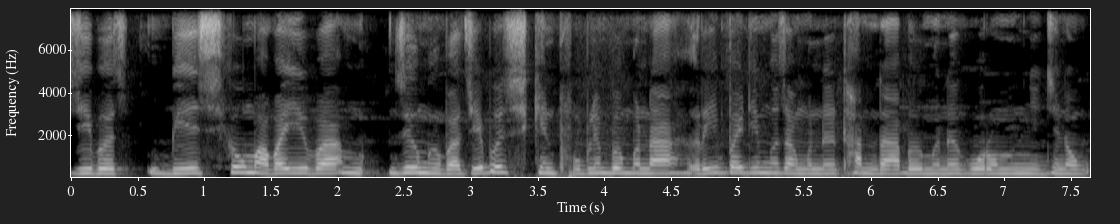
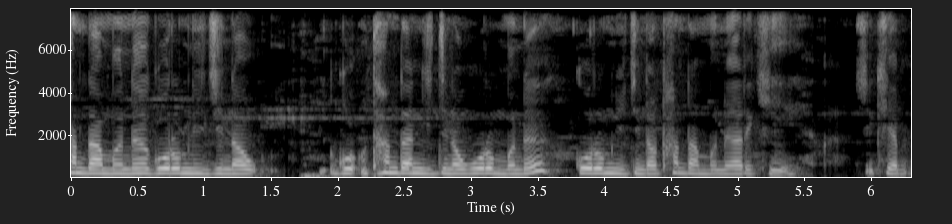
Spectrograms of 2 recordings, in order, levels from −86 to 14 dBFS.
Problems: none marked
